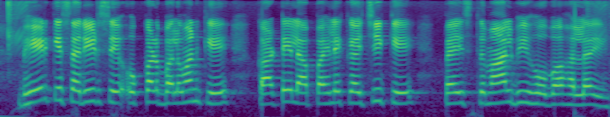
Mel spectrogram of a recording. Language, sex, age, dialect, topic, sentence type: Magahi, female, 25-30, Western, agriculture, statement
